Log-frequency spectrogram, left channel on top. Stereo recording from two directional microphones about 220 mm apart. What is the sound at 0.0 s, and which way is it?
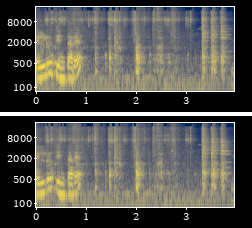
Speech, 45° left (ahead or behind).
